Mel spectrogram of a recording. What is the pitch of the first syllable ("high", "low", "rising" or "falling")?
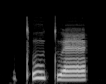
high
